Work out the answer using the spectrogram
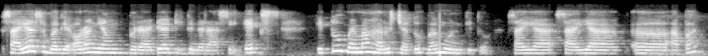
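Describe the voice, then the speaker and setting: A woman's voice: a little high, takes it slowly, dull audio. Chatty woman leading an online workshop. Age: 40s. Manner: chatty, reads out chat replies, many fillers. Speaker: teacher trainer. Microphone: video call.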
